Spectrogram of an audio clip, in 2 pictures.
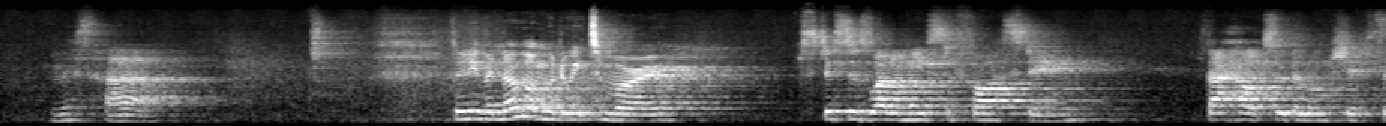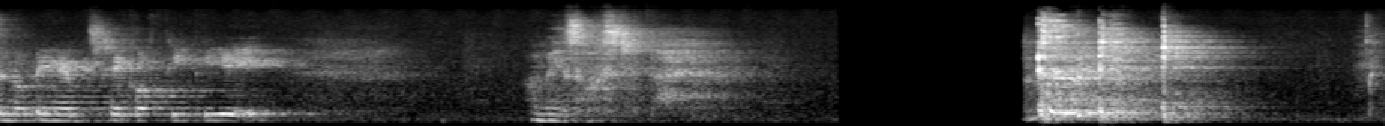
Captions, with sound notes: I miss her. I don’t even know what I’m going to eat tomorrow. Just as well I’m used to fasting - that helps with the shifts and not being able to take off the PPE... I’m exhausted though. (Coughs).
